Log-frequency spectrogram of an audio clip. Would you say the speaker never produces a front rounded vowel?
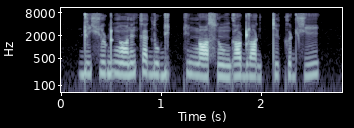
no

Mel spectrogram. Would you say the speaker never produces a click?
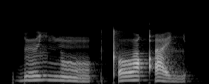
yes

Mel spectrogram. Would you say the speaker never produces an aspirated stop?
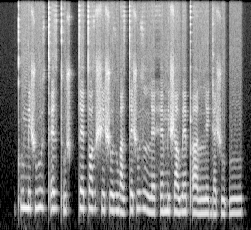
yes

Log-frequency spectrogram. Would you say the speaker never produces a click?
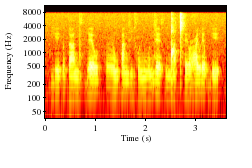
no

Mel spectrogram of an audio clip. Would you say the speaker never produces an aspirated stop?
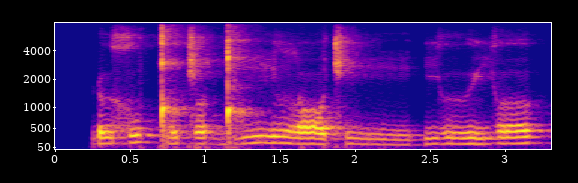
no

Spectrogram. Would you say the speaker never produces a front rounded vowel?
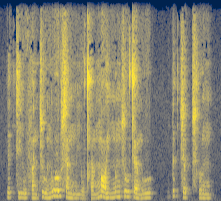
no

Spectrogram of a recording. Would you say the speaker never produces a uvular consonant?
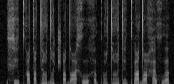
yes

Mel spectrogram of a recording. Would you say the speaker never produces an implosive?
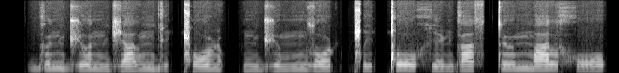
yes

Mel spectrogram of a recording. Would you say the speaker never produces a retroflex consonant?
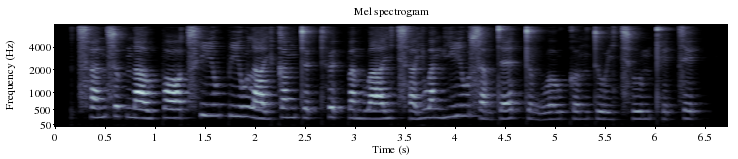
yes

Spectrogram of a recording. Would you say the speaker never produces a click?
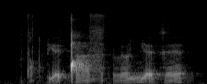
no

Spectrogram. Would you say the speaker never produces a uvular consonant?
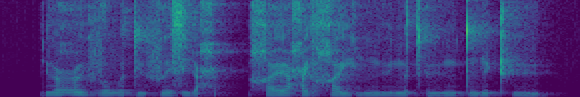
no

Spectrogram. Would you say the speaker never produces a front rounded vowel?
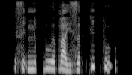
yes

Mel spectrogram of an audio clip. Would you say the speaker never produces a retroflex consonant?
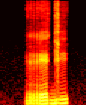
yes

